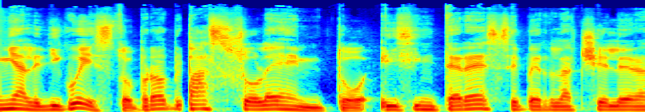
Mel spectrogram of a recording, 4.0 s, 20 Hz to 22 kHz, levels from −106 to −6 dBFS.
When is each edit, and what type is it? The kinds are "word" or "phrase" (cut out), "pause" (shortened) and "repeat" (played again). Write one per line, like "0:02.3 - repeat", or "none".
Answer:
0:01.1 - word
0:02.4 - word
